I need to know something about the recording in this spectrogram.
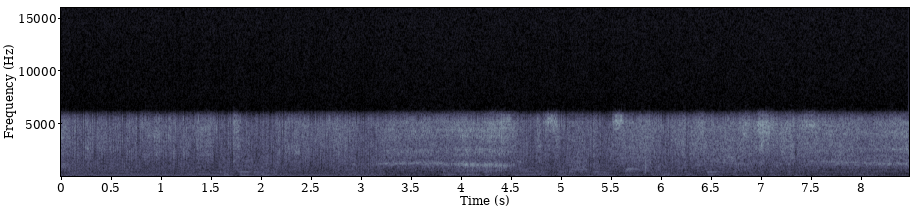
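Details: Snoring from a male sleeper: rough, gurgling snore with a wet, gargling quality, likened to gargling, over steady background noise.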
